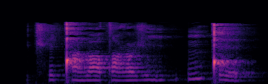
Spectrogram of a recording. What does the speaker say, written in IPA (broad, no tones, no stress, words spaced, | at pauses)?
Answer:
t͡ʃʰeǃãðə˞ tˤaɣə˞ʒi | ʔĩ ǃe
